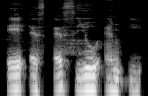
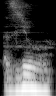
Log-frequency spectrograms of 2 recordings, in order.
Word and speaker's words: assume: The first word for today is a s s u m e. Generally we will pronounce it as assume. It's incorrect. The right way is assume. assume in UK and assume in US.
